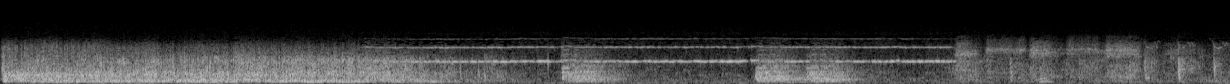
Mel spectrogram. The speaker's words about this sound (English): Well, now maybe you'll believe me. You know that bomb was meant for me?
